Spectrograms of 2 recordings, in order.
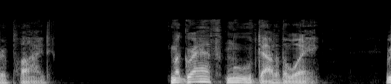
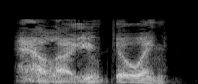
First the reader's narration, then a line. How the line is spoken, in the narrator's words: McGrath hissed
